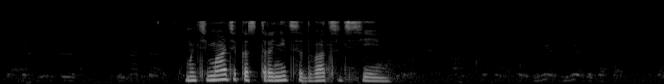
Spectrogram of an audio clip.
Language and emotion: Russian, neutral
